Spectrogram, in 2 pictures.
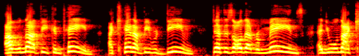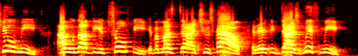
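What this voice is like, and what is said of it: Reading in a rapper voice. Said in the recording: “in his fucking rapper voice ... Dude, that's literally rap. ... He's literally rapping.”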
